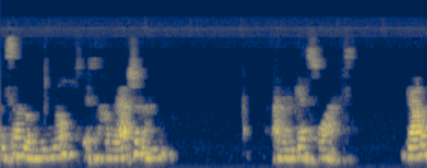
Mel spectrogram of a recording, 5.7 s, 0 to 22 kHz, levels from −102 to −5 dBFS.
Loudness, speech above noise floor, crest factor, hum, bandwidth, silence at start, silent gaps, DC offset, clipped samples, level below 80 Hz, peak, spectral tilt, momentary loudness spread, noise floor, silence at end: -28 LUFS; 47 dB; 20 dB; none; 12.5 kHz; 0 s; none; under 0.1%; under 0.1%; -78 dBFS; -8 dBFS; -5.5 dB/octave; 11 LU; -73 dBFS; 0 s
